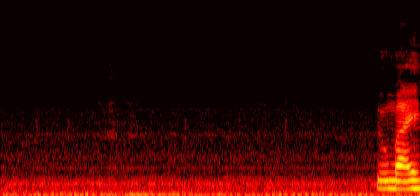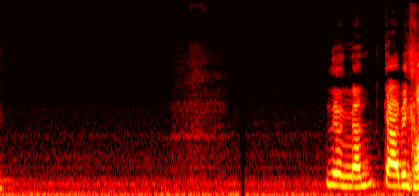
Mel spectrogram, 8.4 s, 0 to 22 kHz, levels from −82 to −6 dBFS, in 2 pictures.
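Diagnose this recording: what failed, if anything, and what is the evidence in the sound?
Codec stage: a corrupt frame was muted at 6.60 s, an abrupt 0.1 s silence that fits a single rejected frame. Timing is preserved, unlike a dropout that shifts what follows.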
